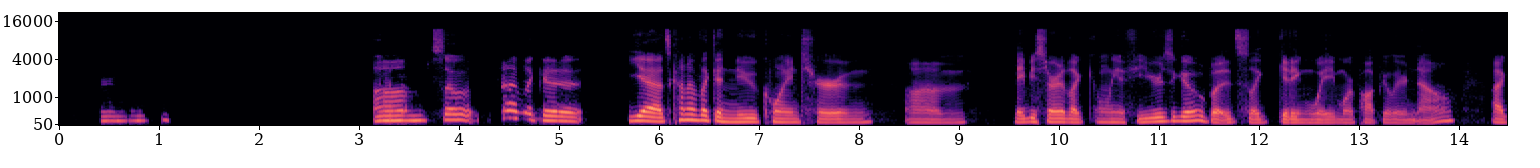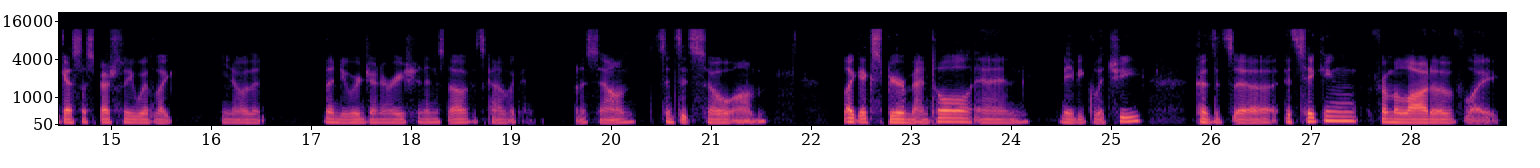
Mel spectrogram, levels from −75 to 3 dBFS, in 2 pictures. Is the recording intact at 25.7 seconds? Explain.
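Yes, the audio is intact at 25.7 seconds, with no dropout, click, distortion or other fault to be heard at that point.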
